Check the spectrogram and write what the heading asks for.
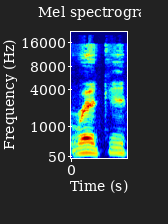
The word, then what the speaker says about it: Reiki: reekie symbol or some some might pronounce it reiki i go with riki that's what feels best but by all means tomato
